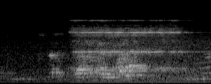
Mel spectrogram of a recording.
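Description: A telephone ringing: one steady, high-pitched ring lasting about a second, starting partway in.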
